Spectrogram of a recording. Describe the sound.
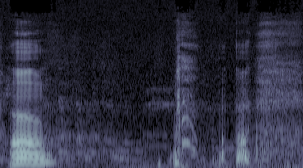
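A run of three or four sneezes: one loud, drawn-out voiced sneeze up front, then two or three shorter, quieter bursts in quick succession.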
